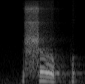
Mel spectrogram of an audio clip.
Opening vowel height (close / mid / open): mid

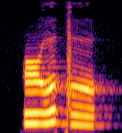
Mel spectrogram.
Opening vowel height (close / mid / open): mid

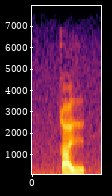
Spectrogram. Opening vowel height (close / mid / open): close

